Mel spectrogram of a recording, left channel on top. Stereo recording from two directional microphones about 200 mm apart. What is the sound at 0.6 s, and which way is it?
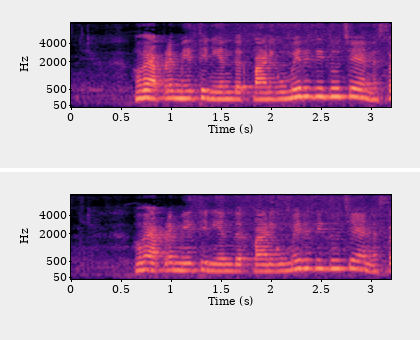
Speech, 30° left (ahead or behind).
